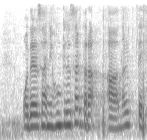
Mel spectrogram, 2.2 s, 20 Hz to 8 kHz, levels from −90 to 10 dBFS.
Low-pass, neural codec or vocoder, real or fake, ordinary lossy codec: 7.2 kHz; codec, 16 kHz, 16 kbps, FunCodec, trained on LibriTTS, 50 frames a second; fake; none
